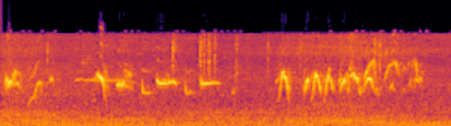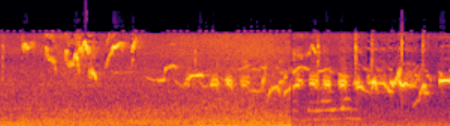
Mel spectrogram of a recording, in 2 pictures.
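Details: Contest white-rumped shama, a national champion, in ngeplong gacor singing: bursts of rapid chattering notes, then fast rising and falling whistled runs near the end, with low hum until the last seconds.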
